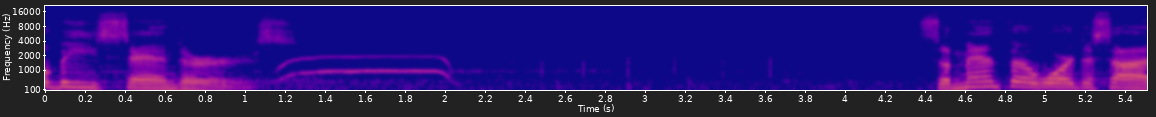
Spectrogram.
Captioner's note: audience cheers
